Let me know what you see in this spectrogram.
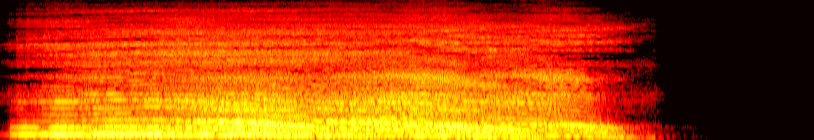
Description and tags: Leigon of Demons/Tortured
Put together for a sound design class, basically made the sounds of some demons or some people being tortured in hell.
Yes it used to be me yawning.
hell, fear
